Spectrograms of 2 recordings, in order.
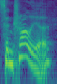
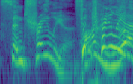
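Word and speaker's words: Centralia: Centrolia. It's actually pronounced Centriia.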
